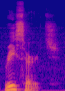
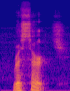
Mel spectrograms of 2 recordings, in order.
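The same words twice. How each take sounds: First: The stress is on the first syllable. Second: The stress is on the second syllable. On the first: It is used as a noun. "noun-verb pairs" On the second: It is used as a verb. "noun-verb pairs"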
